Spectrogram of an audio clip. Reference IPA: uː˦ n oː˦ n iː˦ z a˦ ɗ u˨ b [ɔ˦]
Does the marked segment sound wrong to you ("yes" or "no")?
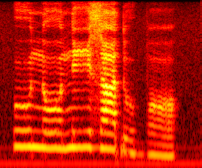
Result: yes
